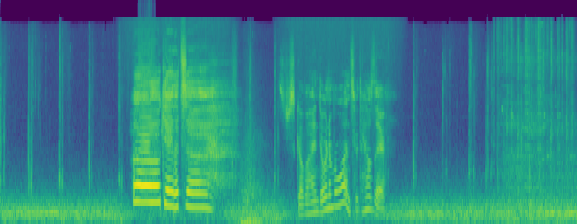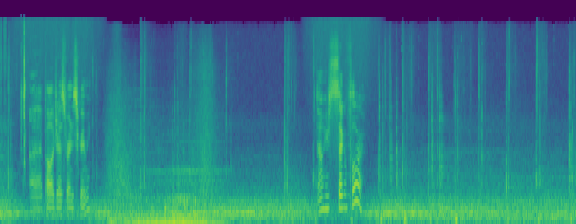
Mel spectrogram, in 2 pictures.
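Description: Footsteps walk across a hard tiled floor.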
